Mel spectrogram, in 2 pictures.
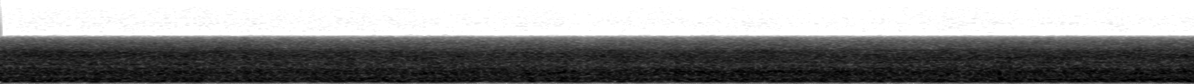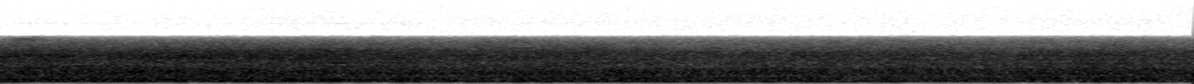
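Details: Steady, dense broadband rumble like a passing vehicle or train runs unbroken throughout, with no animal voice heard.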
